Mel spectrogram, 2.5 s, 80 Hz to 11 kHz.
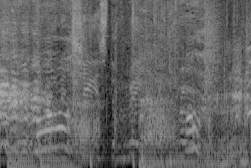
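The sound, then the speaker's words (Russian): A horse whinnies during a 1912 Hyde Park riding scene, a shaky, wavering cry mixed with people speaking. “1912 год. Едут на лошади.”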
